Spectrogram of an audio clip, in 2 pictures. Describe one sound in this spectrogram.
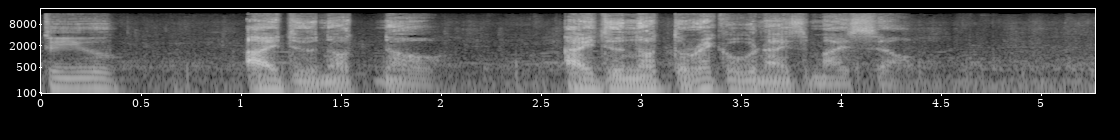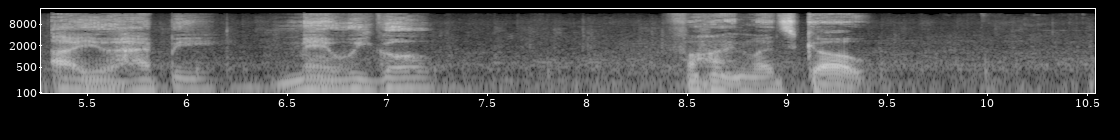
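A man answers in a calm, low voice.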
